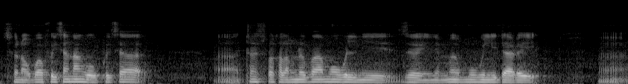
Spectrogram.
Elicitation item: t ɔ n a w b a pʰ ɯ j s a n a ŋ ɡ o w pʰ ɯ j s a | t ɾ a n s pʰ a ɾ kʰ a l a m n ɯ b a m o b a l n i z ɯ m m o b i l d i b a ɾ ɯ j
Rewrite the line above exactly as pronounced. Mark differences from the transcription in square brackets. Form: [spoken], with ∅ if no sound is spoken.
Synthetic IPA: [s] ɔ n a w b a pʰ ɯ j s a n a ŋ ɡ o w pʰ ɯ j s a | t ɾ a n s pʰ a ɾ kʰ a l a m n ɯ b a m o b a l n i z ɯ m m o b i l [n] i [d] a ɾ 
